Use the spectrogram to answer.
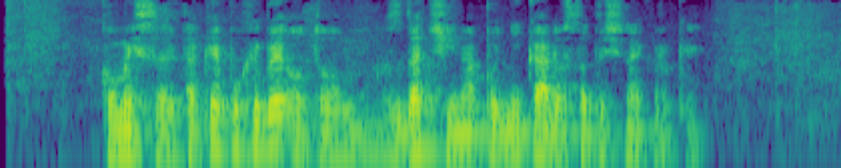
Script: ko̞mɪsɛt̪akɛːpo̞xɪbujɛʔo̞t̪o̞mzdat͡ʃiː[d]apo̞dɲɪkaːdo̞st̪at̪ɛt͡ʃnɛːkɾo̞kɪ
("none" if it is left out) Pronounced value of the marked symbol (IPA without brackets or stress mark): n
